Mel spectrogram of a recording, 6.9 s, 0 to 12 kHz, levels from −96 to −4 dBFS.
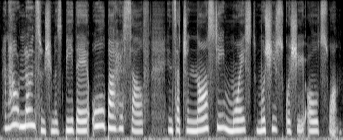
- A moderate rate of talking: Yes, average, 165 wpm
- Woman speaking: Yes, female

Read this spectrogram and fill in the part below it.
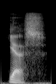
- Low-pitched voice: Yes, very low, 90 Hz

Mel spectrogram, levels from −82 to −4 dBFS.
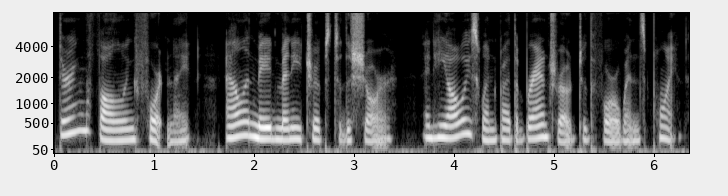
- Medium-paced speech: No, fast, 215 wpm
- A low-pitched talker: No, high, 210 Hz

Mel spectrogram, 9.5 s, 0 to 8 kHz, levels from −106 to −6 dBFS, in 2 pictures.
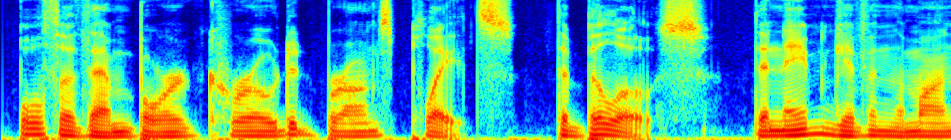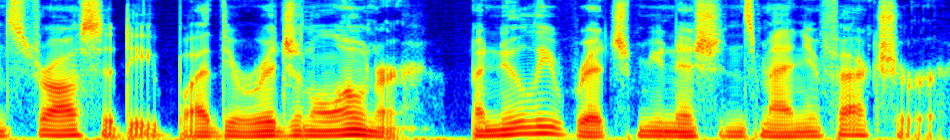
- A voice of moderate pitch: No, low, 100 Hz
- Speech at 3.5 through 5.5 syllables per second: Yes, 5.0 syllables/s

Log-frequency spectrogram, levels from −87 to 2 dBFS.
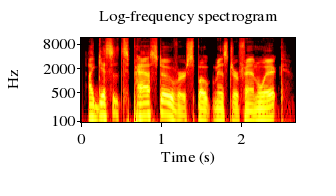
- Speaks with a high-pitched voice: No, low, 110 Hz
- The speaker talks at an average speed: Yes, average, 180 wpm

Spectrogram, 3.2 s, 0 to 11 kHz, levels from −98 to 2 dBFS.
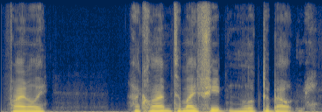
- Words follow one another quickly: No, average, 185 wpm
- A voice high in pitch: No, low, 115 Hz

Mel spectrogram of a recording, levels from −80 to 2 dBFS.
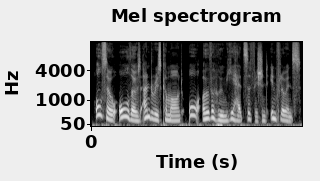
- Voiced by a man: No, female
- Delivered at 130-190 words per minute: Yes, average, 185 wpm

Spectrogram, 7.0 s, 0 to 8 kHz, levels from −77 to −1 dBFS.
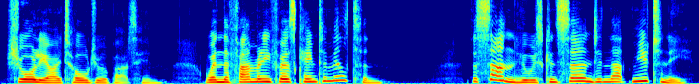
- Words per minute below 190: Yes, average, 170 wpm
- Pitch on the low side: No, high, 235 Hz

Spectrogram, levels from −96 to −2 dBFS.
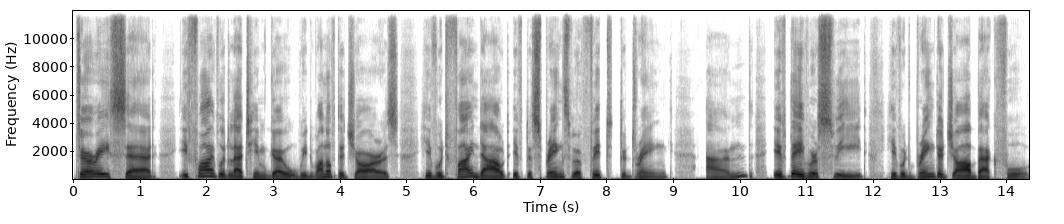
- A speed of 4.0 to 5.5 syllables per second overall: No, 3.2 syllables/s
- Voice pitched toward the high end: No, medium, 145 Hz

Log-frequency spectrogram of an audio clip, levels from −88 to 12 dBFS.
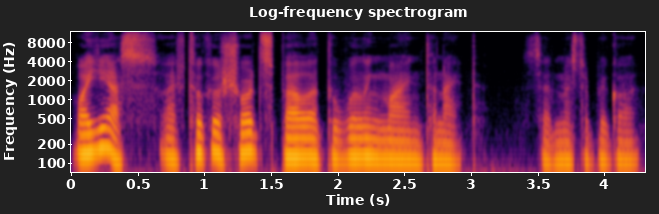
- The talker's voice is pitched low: Yes, low, 120 Hz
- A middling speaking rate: No, fast, 210 wpm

